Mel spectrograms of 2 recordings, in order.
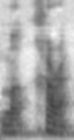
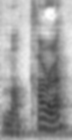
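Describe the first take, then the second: First: The C is a throaty, rasping sound. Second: The C is a hard K stop. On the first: The speaker calls it right. "make it with my throat" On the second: The speaker calls it wrong. "instead of Makara"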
